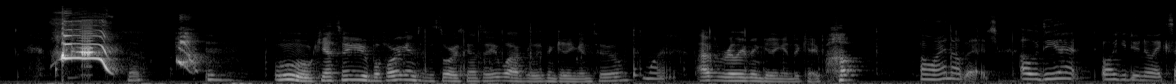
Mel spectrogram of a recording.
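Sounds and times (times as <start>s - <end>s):
person screaming shrilly: 0.5s - 2.1s
speech: 1.3s - 11.7s.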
